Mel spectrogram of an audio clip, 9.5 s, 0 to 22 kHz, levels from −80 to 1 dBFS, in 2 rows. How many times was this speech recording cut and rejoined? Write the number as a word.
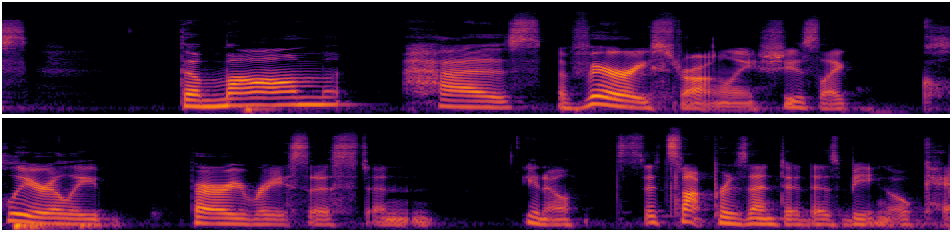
one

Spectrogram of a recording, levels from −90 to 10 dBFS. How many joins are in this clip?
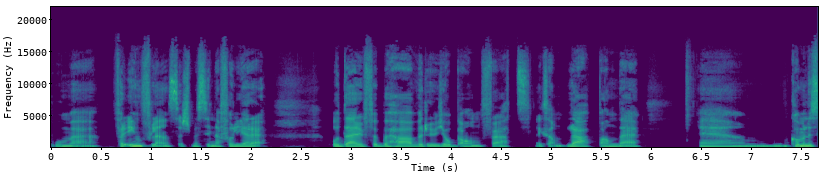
one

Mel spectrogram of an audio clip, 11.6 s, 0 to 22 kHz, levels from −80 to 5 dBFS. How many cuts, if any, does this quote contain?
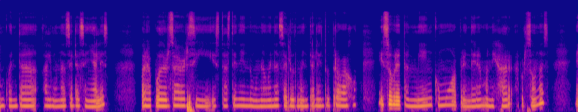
three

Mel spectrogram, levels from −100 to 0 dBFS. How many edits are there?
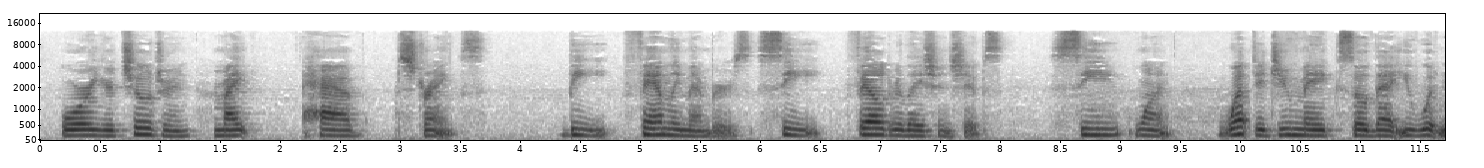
four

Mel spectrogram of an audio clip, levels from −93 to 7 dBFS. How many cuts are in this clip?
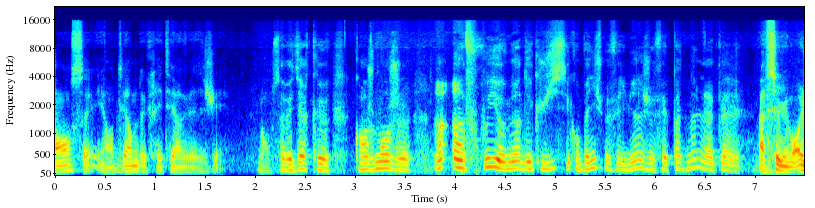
zero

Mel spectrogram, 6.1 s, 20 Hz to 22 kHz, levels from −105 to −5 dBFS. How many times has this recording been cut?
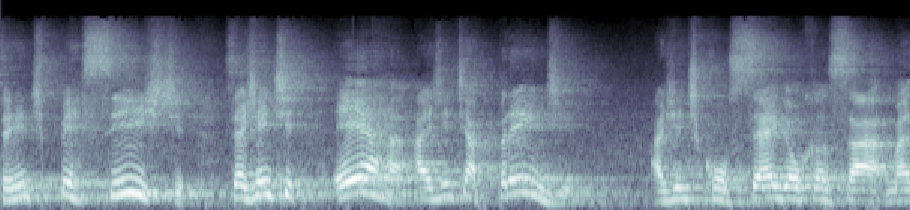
zero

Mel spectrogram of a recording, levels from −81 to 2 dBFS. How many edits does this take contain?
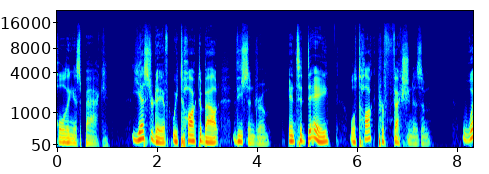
three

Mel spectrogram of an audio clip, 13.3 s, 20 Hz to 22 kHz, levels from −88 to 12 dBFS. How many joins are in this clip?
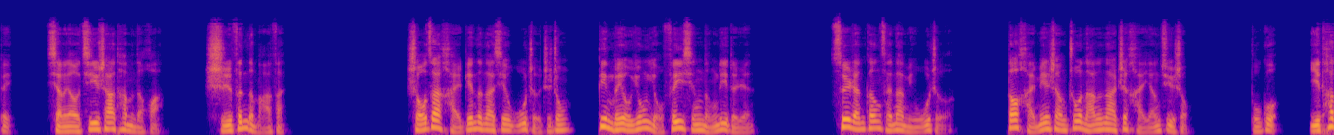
zero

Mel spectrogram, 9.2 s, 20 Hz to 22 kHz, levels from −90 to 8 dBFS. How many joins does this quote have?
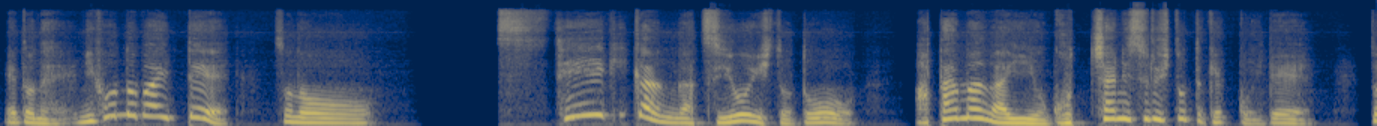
zero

